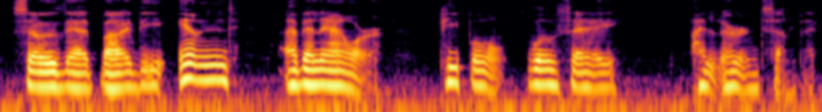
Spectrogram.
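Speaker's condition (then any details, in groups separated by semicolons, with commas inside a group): Spasmodic dysphonia; affects vocal cords; imperfect-sounding voice, deliberate pacing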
